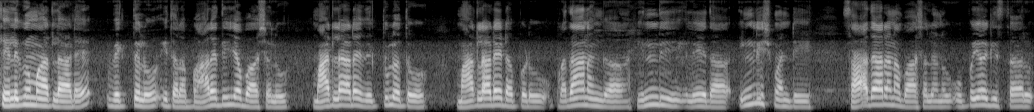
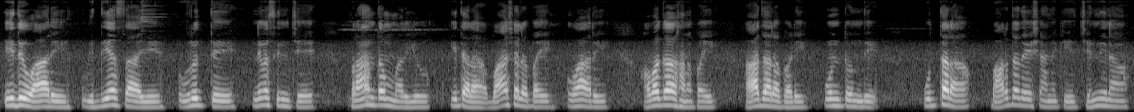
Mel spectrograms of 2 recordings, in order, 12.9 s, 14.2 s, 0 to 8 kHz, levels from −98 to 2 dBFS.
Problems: none marked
